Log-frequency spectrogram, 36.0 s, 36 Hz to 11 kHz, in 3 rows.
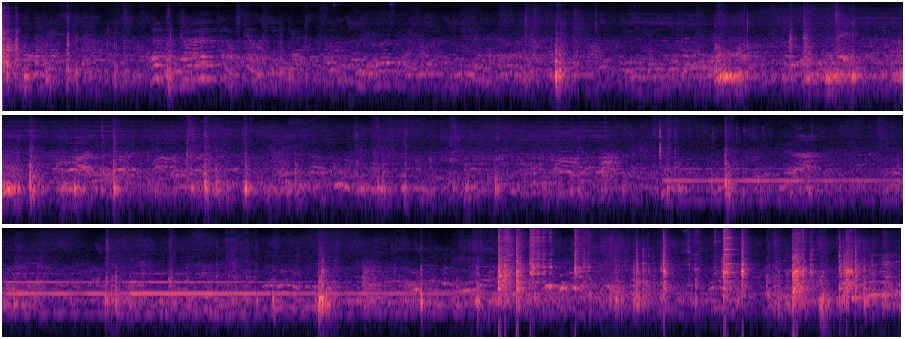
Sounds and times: Tibetan bowl 0:20.8 - 0:32.3
Work in Progress sounds 0:20.8 - 0:33.6

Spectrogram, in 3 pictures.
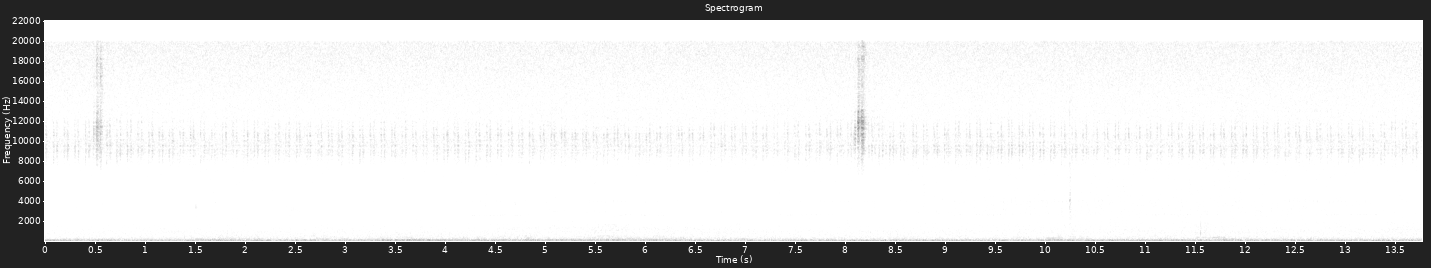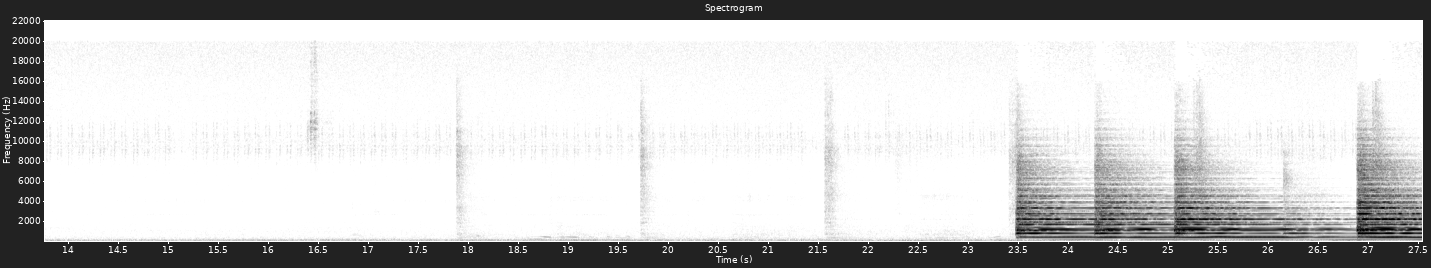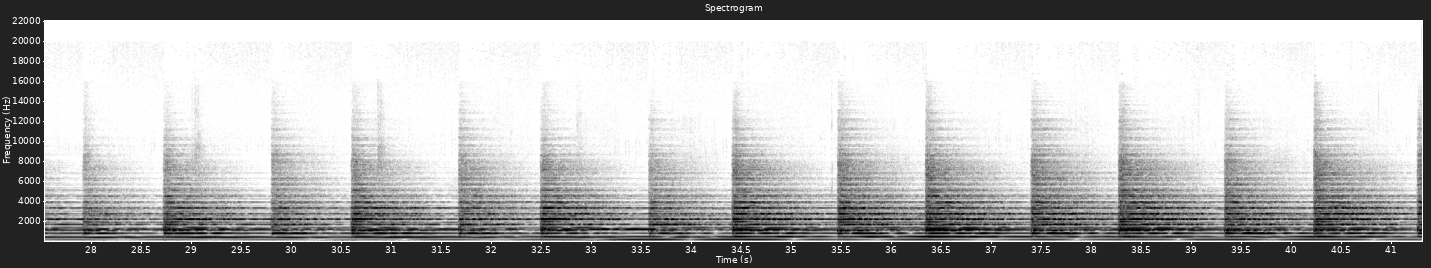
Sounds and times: Church bells 0:23.3 - 0:41.3

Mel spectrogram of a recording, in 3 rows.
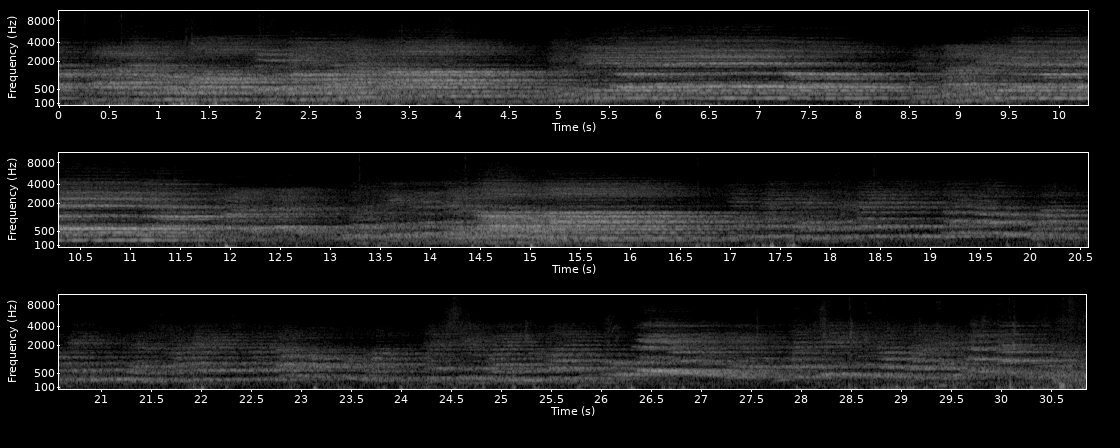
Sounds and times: choir concert 0:00.0 - 0:21.6
choir concert 0:24.4 - 0:30.8

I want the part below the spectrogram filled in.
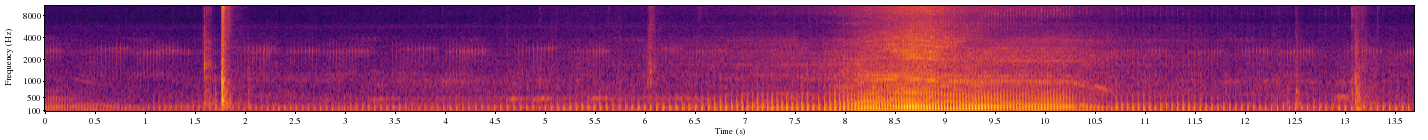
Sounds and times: Frogs chirping 0:00.4 - 0:06.8
Frogs chirping 0:10.7 - 0:13.6

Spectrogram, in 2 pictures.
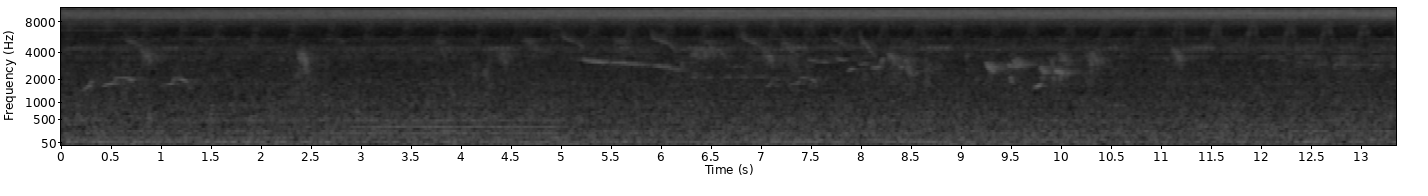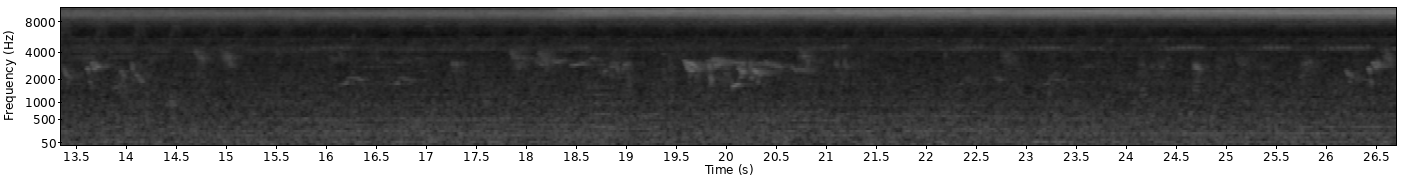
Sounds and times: Insect sounds 0:16.1 - 0:26.7

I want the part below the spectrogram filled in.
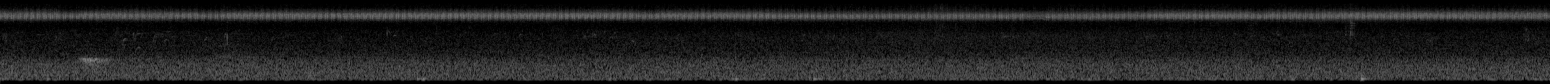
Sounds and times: Insects 0:00.0 - 0:15.5
birds 0:00.8 - 0:02.4

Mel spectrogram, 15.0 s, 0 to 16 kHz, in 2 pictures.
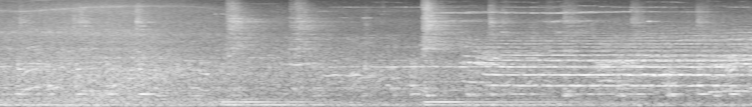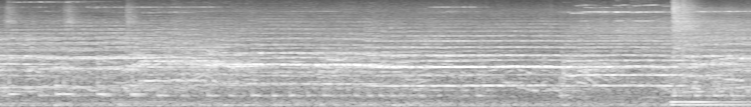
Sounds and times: Traditional temple festival parade 0:00.0 - 0:15.0

